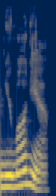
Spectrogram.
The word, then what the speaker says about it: pneumonia: I'm going to give you a prescription for your pneumonia. 제가 처방전을 드리도록 하겠습니다. 폐렴에 대한. 자, 참고로 여기서 pneumonia의 P는 묵음입니다.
